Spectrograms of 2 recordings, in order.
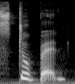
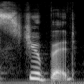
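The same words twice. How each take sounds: First: "stupid" as stoo-pid, no Y sound; American long U in "stupid"; American pronunciation. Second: "stupid" as styoo-pid, with a Y glide; British Y-glide in "stupid"; British pronunciation. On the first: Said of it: "in American English". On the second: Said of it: "while in British English". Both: Shown as a demonstration.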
